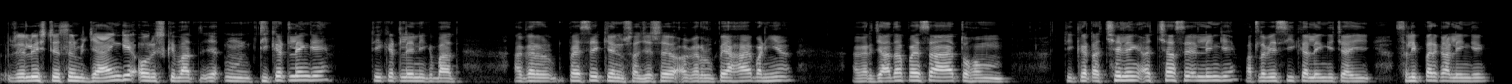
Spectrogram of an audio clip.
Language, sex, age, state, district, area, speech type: Hindi, male, 18-30, Uttar Pradesh, Ghazipur, rural, spontaneous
